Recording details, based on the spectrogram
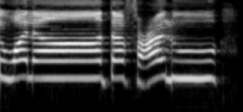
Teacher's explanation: نون ساکن کے بعد اخفا کے 15 حروفوں میں سے تا آ رہا ہے تو اس لیے ہم یہاں پر دوبارہ اخفا کر کے پڑھیں گے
